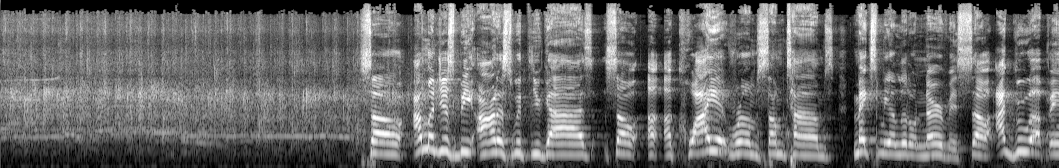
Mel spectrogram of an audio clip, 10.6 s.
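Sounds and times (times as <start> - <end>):
audience applause: 0.0 - 4.6
speech: 3.7 - 10.5.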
